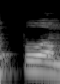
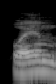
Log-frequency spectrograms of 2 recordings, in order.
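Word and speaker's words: poem: यूज करते हैं, और इसका सही उच्चारण जो होता है वो बहुत लोग नहीं कर पाते, जैसे पोअम होता है। ठीक है। पोएम बोल देते हैं, हम लोगों को आदत पड़ गई है बचपन से बोलते बोलते।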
